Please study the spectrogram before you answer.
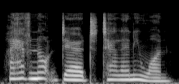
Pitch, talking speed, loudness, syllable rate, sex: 215 Hz, 235 wpm, -14 LUFS, 6.2 syllables/s, female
